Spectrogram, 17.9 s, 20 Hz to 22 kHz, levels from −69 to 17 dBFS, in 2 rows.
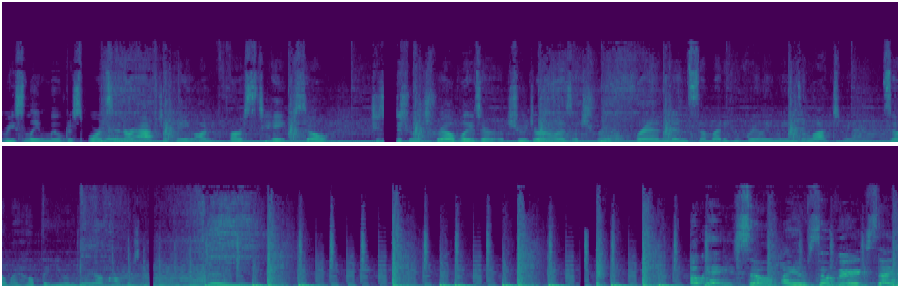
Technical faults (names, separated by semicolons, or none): digital broadcast dropout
